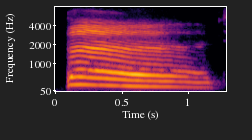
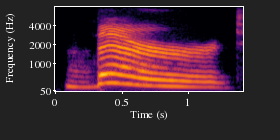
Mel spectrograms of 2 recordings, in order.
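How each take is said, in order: First: The vowel is long with no r sounded. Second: The vowel is long with the r sounded. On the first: "A British person will say bird" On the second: "an American person will say bird"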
